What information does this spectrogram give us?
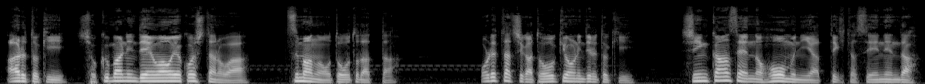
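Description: A man acting in a radio drama as a driven businessman and husband, telling his life story in a measured, reflective way. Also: mid-range voice, animated, dry recording, studio quality, natural voice. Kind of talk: radio drama monologue, literary narration. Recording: music bed behind the voice.

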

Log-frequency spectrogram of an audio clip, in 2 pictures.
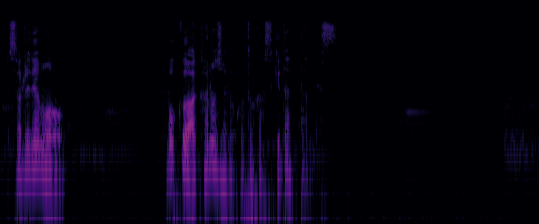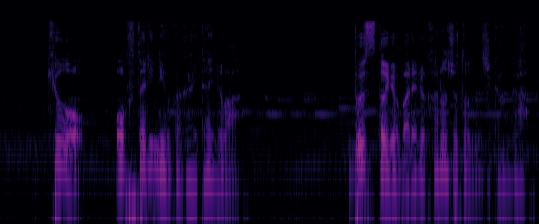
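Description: A man's voice: sits low, darkish tone. An actor playing an earnest salaryman in his thirties, telling his story politely and reflectively in a Japanese radio drama, in a literary style. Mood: wistful, earnest. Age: 30s. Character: earnest 32-year-old salaryman confessing a bittersweet youthful love.

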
